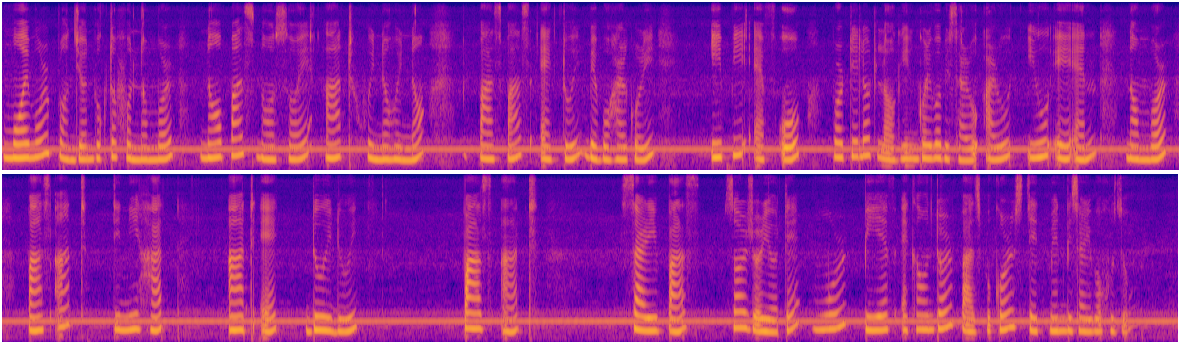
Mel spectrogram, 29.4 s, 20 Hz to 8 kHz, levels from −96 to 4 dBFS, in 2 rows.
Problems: constant background noise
